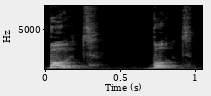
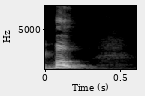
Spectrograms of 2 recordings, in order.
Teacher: I find that it's still a little bit off, because English U is a little bit more rounded than Italian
